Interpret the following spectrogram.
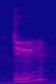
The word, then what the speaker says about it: Dune: movie has come out you could go with dude or junior strictly correct dune dune i'm trying to think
